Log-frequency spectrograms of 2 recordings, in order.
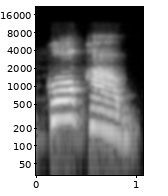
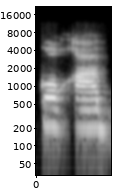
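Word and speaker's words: כוכב: Dahil kailangan ma-memorize mo na ang pag-pronounce nitong K na ito ay as, tulad ng kaf. Hindi siya K katulad ng ket. Yeah. Kokab.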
